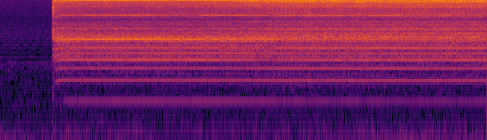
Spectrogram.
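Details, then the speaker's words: Surgical power drill with a steady high-pitched motor whine, drilling the distal row of locking rafting screw holes to engage the anterior lip. This is during anterolateral distal tibia plate fixation, through an anterolateral approach, for a distal tibia fracture. "we will begin first with drooling the distal row again these will engage the anterior lip"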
